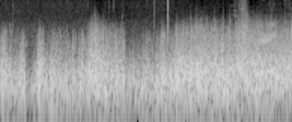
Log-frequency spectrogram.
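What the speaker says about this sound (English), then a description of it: "The wind is crazy strong." Strong gusts buffet the microphone on a desert hiking trail in Tucson's Sweetwater Preserve, a loud continuous rumbling roar that rises and dips with the wind.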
